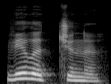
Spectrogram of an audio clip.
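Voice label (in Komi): "велӧдчыны", Komi, female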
